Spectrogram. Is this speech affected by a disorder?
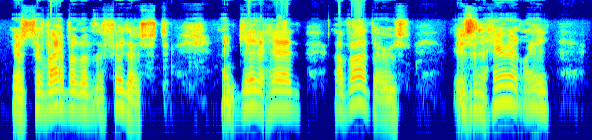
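Yes: spinal muscular atrophy; spinal muscular atrophy from birth, muscle weakness, lifelong wheelchair use.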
